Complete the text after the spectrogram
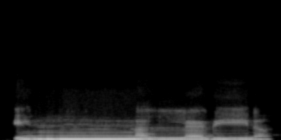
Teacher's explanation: इन्नल्लज़ीना, इसमें देखें कि इन के बाद जो लाम है इसको हम फौरन नून के साथ अटैच कर देंगे, और इसके दरमियान में जो अलिफ है वो स्किप होगा। इन्नल्लज़ीना, और लाम को पुर नहीं करेंगे।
